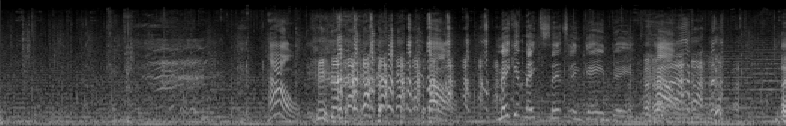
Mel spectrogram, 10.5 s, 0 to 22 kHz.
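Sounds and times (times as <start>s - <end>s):
horse pulling a wagon whinnying: 1.8s - 3.0s
laughter: 1.8s - 10.2s
speech: 3.8s - 10.4s.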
